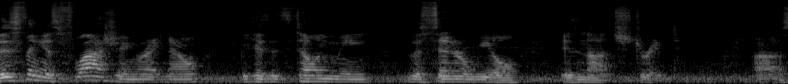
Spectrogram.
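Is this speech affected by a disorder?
Yes: spastic diplegia cerebral palsy.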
